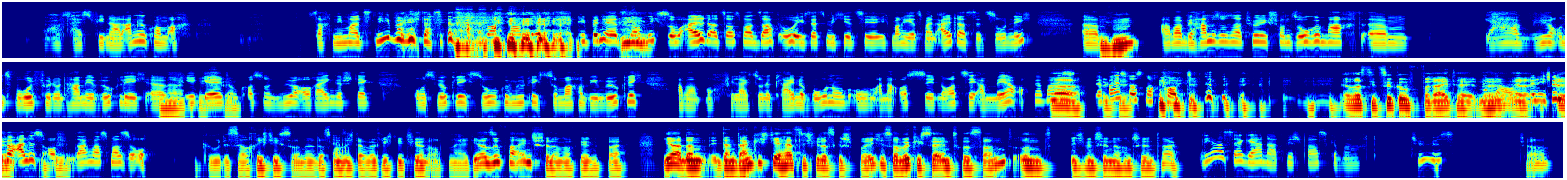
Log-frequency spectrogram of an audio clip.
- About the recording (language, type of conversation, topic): German, podcast, Erzähl mal: Wie hast du ein Haus gekauft?
- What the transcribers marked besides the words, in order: other background noise; laughing while speaking: "würde ich das jetzt einfach mal nennen"; laugh; joyful: "ich bin ja jetzt noch nicht so alt als das man sagt"; chuckle; joyful: "Ja was die Zukunft bereithält, ne? Ja, schön"; chuckle; joyful: "super"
